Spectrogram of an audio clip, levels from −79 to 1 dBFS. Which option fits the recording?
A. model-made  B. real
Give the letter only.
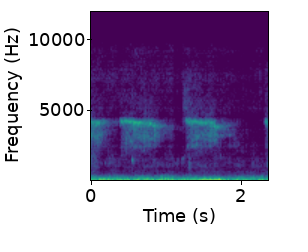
A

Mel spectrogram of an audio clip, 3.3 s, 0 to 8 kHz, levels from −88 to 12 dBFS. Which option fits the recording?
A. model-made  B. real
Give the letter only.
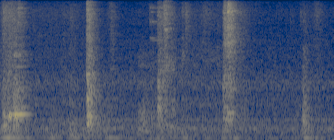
B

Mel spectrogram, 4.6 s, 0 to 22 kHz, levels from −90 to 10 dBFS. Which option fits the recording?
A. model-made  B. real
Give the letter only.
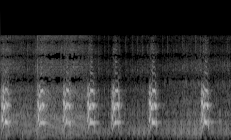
B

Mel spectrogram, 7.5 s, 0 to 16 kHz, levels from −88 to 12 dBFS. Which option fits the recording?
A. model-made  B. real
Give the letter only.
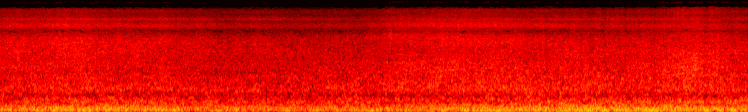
B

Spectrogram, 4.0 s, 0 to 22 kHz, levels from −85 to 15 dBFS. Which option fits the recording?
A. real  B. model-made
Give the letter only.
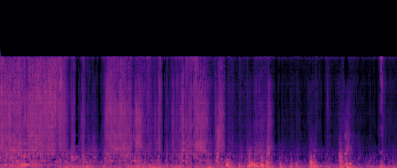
B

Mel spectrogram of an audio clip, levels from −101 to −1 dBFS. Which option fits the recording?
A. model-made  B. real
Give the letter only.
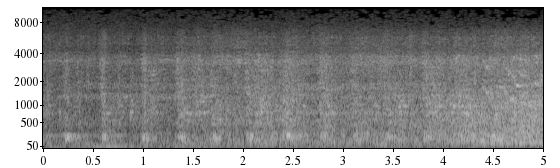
B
